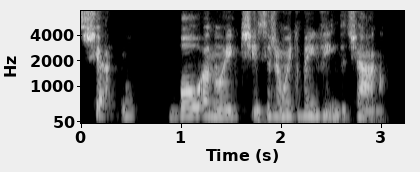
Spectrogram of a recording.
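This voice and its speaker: Against a quiet background, a woman speaks at a moderate pace in a bright, sharp tone. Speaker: webinar host. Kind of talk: host introduction. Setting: video call.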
